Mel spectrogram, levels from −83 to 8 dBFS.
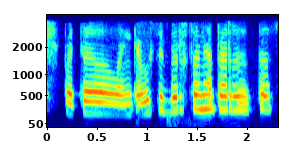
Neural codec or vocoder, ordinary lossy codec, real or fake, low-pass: none; MP3, 32 kbps; real; 3.6 kHz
